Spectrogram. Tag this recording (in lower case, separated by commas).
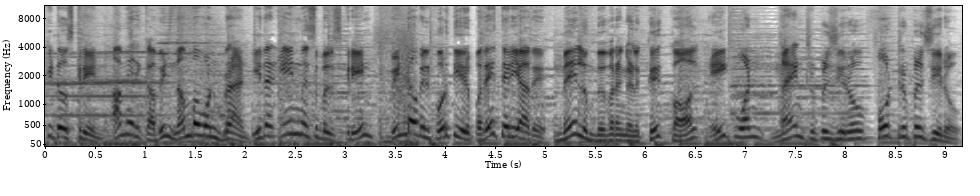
speech, music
